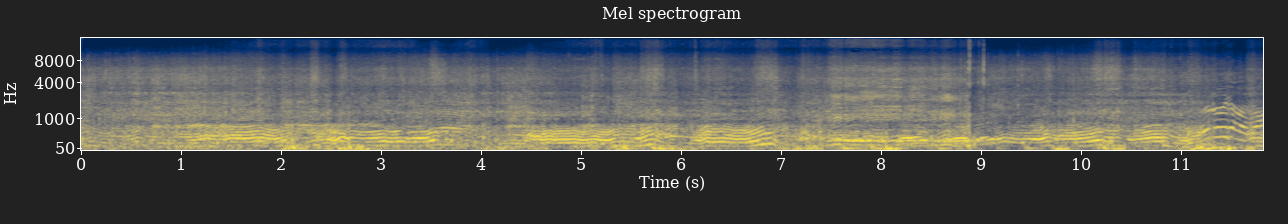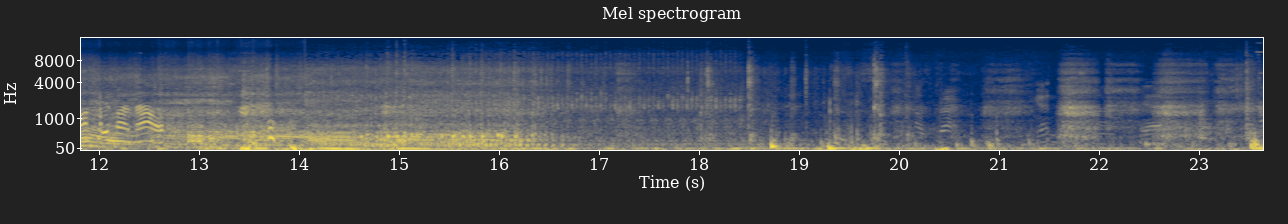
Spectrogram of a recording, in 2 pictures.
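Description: Yamaha YZ250 two-stroke single-cylinder dirt bike engine being ridden on a trail. The revs rise and fall constantly as the throttle is worked, with a sharper rev about halfway through. The engine then drops to low running for the last few seconds as the bike slows, with scattered clicks.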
